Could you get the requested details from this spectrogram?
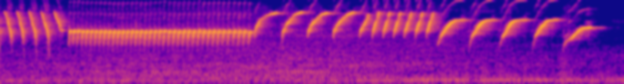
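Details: Canary singing to woo other canaries and for training: a few rapid notes, then a long sustained, even whistle, then a string of upward-swooping whistles, over a faint low hum.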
